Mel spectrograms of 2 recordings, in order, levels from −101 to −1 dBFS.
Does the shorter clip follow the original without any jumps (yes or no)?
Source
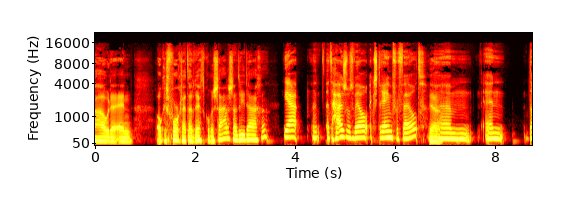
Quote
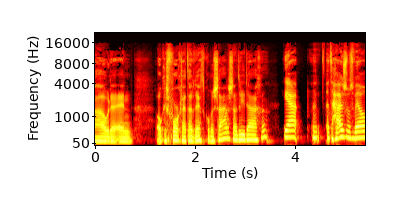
yes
